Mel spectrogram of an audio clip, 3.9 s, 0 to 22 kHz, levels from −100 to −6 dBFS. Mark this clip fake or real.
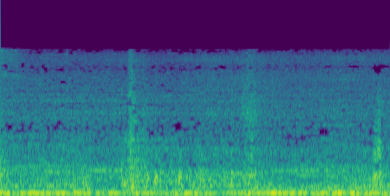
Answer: real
